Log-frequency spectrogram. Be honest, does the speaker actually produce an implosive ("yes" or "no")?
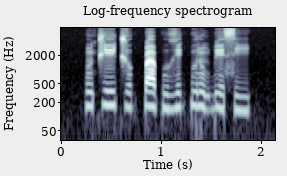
yes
